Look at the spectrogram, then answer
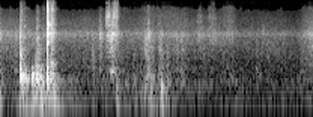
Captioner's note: objects clatter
